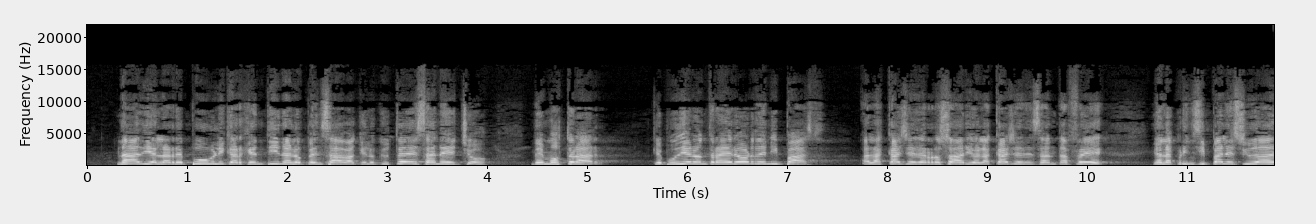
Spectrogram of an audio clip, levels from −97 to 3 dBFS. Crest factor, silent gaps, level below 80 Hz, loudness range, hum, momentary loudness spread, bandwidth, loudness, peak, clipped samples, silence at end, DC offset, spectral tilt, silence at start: 18 dB; none; -60 dBFS; 1 LU; none; 8 LU; 15.5 kHz; -20 LUFS; -2 dBFS; under 0.1%; 0 s; under 0.1%; -3 dB/octave; 0.3 s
